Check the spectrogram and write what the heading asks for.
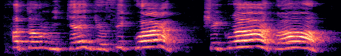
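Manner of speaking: panicked outburst. Retold or imitated. Alone with a blocked toilet before the weekend, panicked loud outburst. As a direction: relive the moment of panic about the weekend. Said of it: "Je me suis dit".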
